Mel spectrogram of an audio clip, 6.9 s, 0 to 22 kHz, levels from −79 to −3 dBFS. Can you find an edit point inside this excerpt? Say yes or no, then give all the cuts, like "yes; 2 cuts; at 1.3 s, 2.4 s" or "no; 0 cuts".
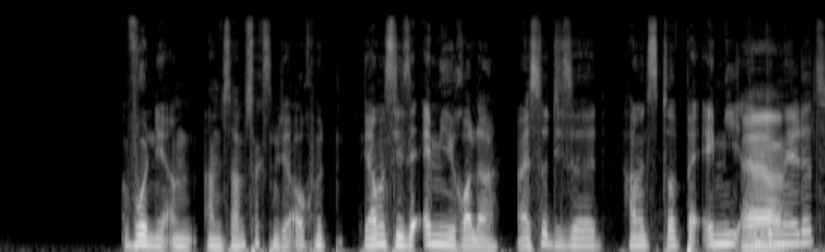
yes; 2 cuts; at 3.0 s, 5.0 s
